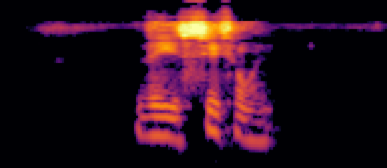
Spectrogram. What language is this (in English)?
Kabyle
